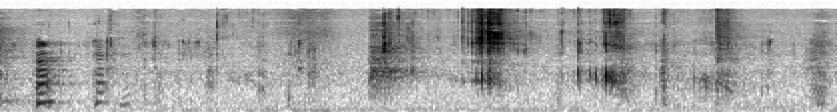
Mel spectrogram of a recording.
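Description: A person chewing and crunching food close to the microphone, with a few louder crisp crunches in the second half.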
